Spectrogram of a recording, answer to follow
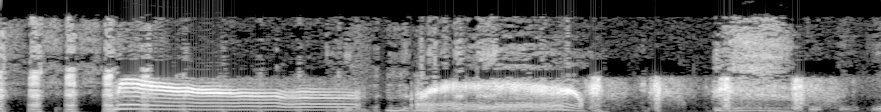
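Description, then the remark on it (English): Sockington (Sox), a cat from Massachusetts with a large Twitter following, meows three times: a long, drawn-out wail, then a strained, whiny meow, and finally a short, softer one, with brief pauses between and no talking. “Why do you suppose so many people are interested in what a cat has to Twitter about?”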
